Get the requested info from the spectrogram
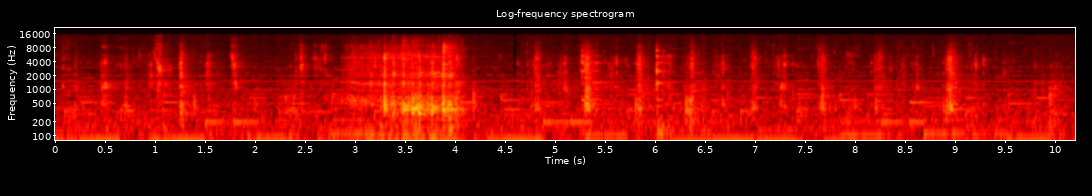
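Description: Soft background music with close-miked eating sounds: a wooden spoon and wooden chopsticks clicking against a glass bowl of noodles in broth. About three seconds in, a louder slurp of broth lasts about a second.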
